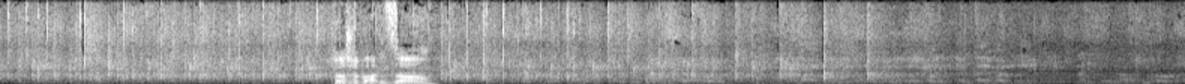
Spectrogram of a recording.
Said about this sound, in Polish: Brawa, tak jest, brawa.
